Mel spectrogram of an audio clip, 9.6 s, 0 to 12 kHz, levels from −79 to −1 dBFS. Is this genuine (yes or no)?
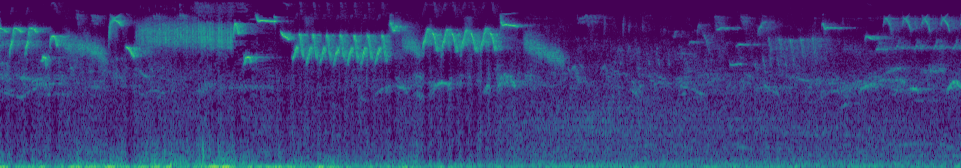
yes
